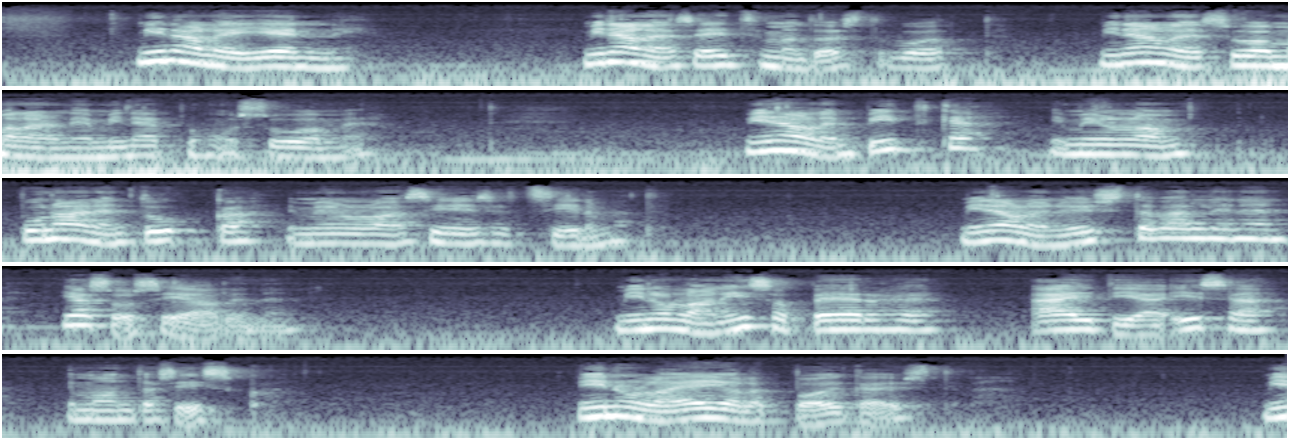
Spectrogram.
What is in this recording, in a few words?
listening finnish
